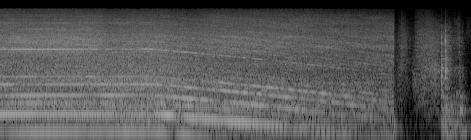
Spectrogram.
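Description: An electric planer motor hums and winds down.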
